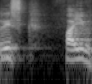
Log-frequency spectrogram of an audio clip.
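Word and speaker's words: RISC-V: an open source technology that इ pronounce रिस्क फाइ एज I mention Iyer कि ये रिस्क व नहीं है रिस्क फाइव है आर आईएससी 5 ओपन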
